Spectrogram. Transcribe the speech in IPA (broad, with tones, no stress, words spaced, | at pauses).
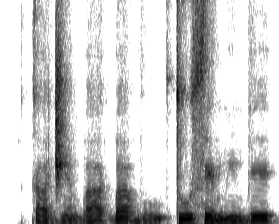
ka˨d͡ʒɛ̃˨ ba˨˦ ɡ͡ba˧bu˨ | tu˦ se˦˨mĩ˨be˧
